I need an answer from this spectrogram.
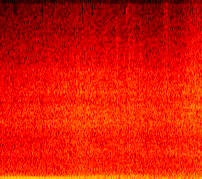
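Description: Loud, steady engine roar from a car driven far too fast in a chase, a low, dense drone that holds throughout with no break.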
